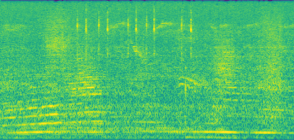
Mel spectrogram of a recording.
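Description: Faint steady low hum in the background, with faint tones sliding slowly in pitch.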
